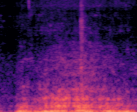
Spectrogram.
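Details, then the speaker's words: Petrol engine idling very slowly, deep rumble surging and sagging near stalling without really missing; a vacuum leak is suspected, not confirmed. "and as it starts to drop down not really missing just running real idling so slow it wants to stall"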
